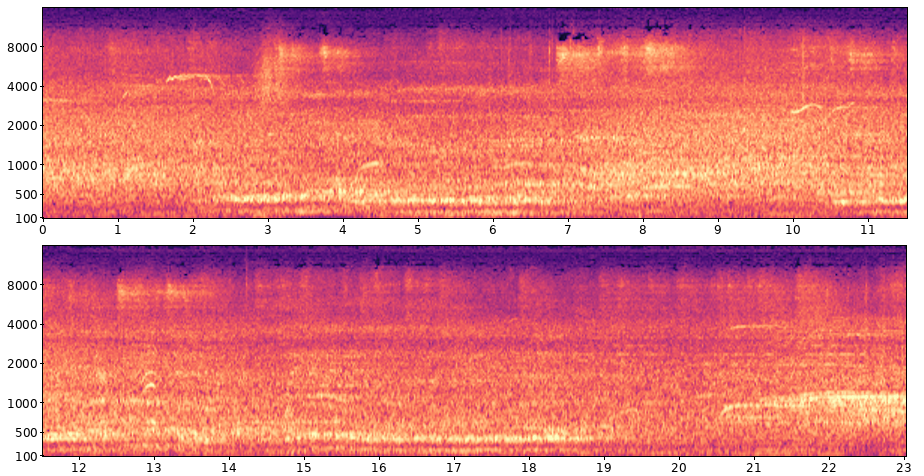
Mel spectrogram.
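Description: A large stadium crowd murmurs and chatters steadily throughout.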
